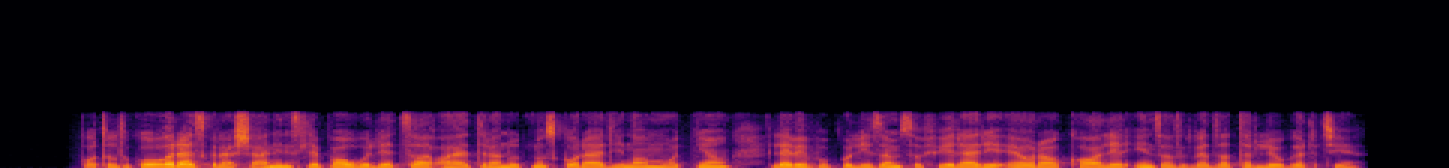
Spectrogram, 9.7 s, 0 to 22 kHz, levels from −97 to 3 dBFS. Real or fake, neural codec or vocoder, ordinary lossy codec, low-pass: fake; codec, 16 kHz, 0.8 kbps, ZipCodec; none; 7.2 kHz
